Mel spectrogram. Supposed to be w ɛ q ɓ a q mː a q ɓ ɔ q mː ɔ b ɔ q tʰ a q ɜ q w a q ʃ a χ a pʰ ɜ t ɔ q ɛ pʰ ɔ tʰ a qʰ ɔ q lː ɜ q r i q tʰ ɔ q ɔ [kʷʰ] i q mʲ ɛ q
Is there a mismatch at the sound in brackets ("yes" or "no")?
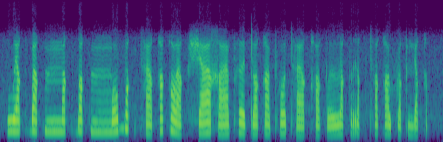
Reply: yes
